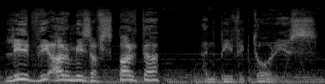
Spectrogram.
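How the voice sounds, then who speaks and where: A man's voice: high voice, very animated, full character voice. A stern fatherly general. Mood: solemn. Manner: measured, solemn, encouraging. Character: middle-aged male general, stern but fatherly. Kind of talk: video game cutscene acting. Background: game score music.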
